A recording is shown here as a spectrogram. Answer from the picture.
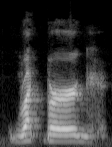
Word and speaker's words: Rutberg: Rutberg, 2 syllables, that hard T at the end of the first one.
